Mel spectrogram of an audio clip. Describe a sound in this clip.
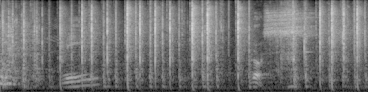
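A typewriter clacks rapidly.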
